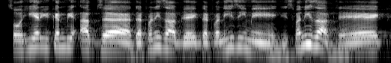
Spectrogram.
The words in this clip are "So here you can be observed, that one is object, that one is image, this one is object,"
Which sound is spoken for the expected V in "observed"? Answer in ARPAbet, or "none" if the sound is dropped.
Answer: none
